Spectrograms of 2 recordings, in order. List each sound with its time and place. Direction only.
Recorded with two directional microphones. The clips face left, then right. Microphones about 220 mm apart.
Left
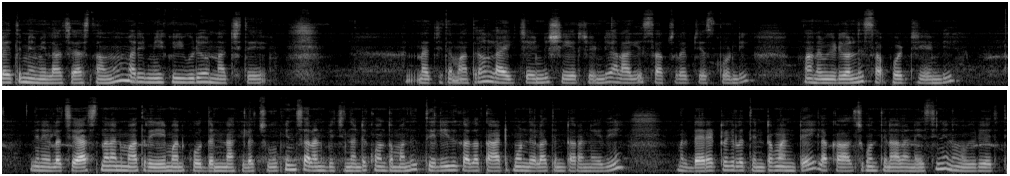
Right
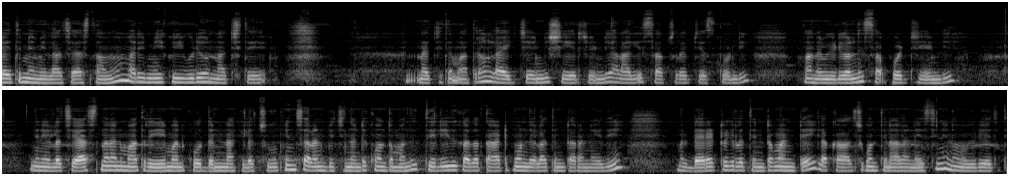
0.0 s speech: 40° right (ahead or behind); by 2.6 s 25° right (ahead or behind)
4.5 s a woman's voice: 30° right (ahead or behind)
13.5 s a woman's voice: 40° right (ahead or behind)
